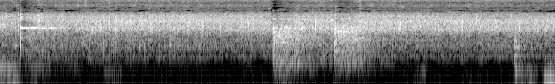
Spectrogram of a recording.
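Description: Chicken intestines frying with ginger, onion and garlic in a pan for adobong isaw, a steady broad hiss of sizzling oil with a couple of sharp clinks from a utensil, close and even.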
